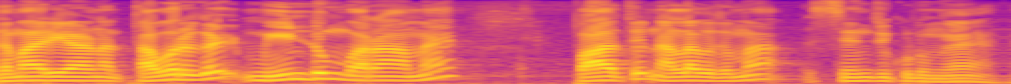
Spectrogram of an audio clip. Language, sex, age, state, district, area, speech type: Tamil, male, 30-45, Tamil Nadu, Coimbatore, urban, spontaneous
